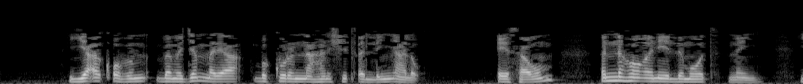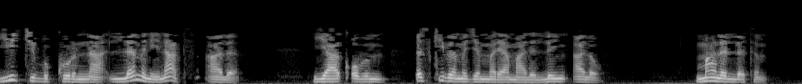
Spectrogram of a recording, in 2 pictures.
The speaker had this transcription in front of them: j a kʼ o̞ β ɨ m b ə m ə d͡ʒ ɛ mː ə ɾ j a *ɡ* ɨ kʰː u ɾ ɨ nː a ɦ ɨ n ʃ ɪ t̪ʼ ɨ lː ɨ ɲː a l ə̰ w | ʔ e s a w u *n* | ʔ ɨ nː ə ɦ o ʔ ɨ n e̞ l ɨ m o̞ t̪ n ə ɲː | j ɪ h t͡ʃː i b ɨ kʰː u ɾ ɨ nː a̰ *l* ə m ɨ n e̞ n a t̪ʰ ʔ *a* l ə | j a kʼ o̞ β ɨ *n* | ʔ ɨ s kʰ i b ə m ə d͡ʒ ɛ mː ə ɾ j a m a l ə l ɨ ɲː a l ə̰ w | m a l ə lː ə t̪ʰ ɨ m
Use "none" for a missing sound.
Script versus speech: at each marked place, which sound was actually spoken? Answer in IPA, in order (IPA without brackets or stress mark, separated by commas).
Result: b, m, l, a, m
